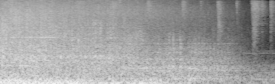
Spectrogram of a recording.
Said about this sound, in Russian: И сделай большой взрыв.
